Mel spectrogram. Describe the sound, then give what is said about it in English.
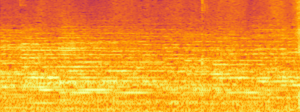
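Bells ringing along a town street, a continuous, loud wash of sustained metallic tones that rings steadily through the whole stretch without pause. “See, the bells are going again.”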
